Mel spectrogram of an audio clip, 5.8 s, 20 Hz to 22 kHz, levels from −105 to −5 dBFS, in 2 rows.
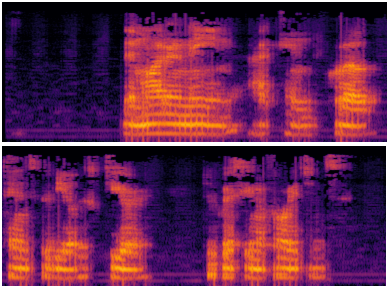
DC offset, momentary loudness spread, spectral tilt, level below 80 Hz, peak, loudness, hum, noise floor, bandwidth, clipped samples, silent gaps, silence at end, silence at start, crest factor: under 0.1%; 15 LU; -0.5 dB/octave; -66 dBFS; -8 dBFS; -27 LUFS; none; -73 dBFS; 17 kHz; under 0.1%; none; 0.35 s; 0.9 s; 20 dB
